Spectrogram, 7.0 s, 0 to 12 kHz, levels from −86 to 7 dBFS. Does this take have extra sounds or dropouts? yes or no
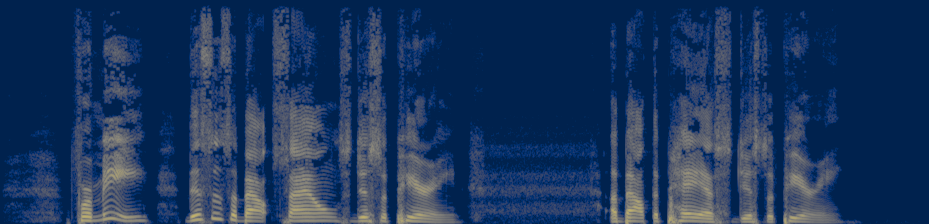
no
